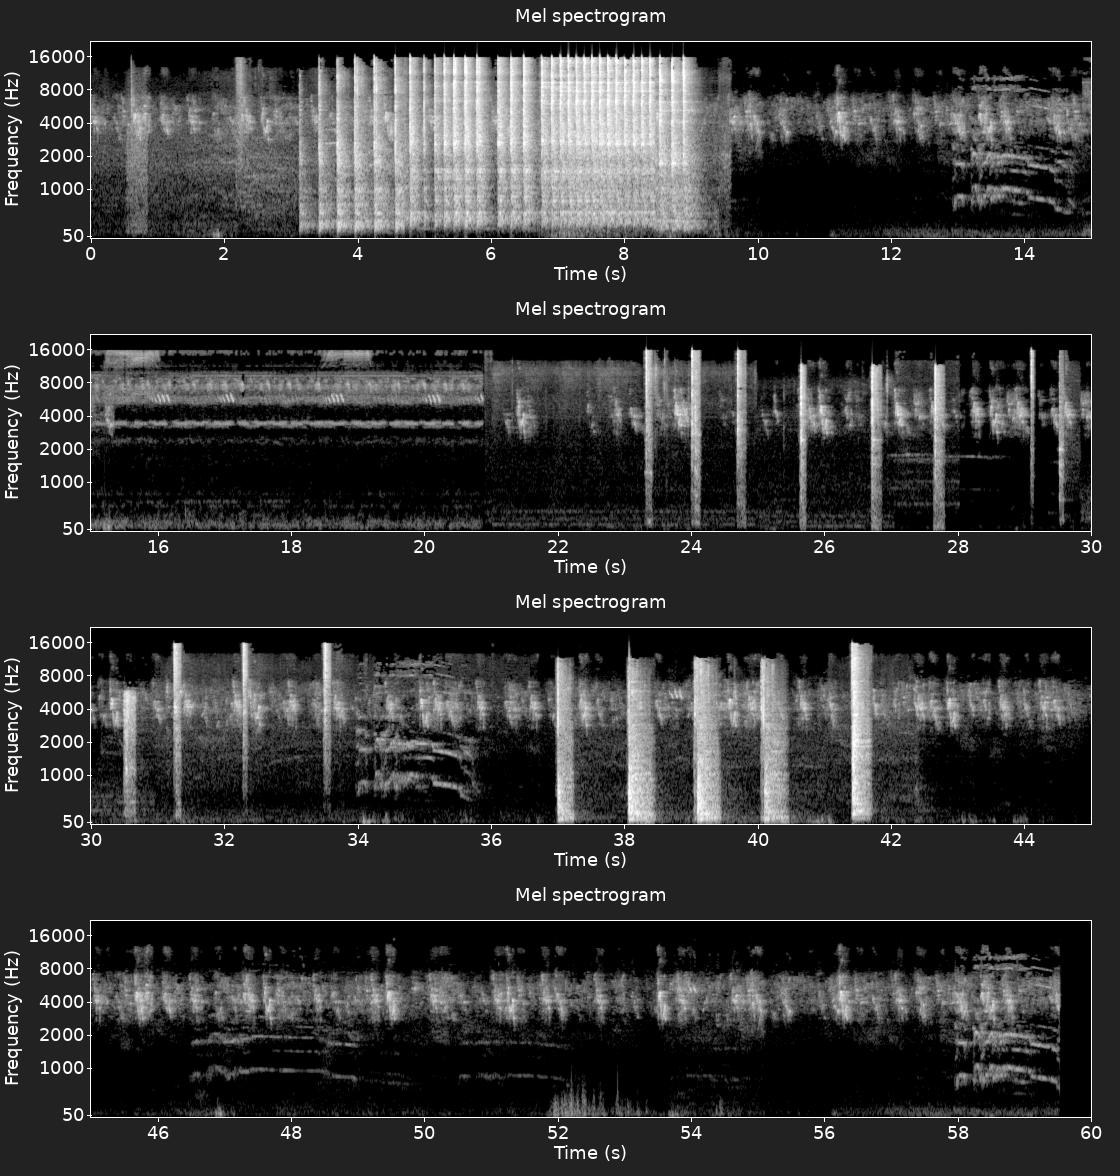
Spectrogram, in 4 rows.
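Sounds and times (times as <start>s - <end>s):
birds chirping: 0.0s - 6.6s, 7.8s - 44.0s.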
